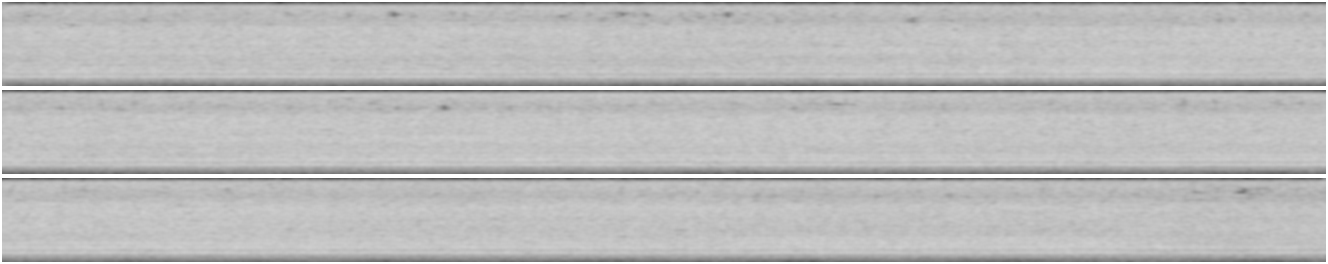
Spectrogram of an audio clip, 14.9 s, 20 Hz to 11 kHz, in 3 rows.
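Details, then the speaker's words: Two Yeah Racing 40x40 Signal 10 cooling fans on a new aluminum motor shroud for a Losi DBXL-E V1 RC car, bench-tested plugged in: steady even high whir with airy hiss, no wobble or rattle; spinning cleanly. "let's give it a plug in and see what it sounds like that's not pretty wicked"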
